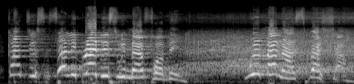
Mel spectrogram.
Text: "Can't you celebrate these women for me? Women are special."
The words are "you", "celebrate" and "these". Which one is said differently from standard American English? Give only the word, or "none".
these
